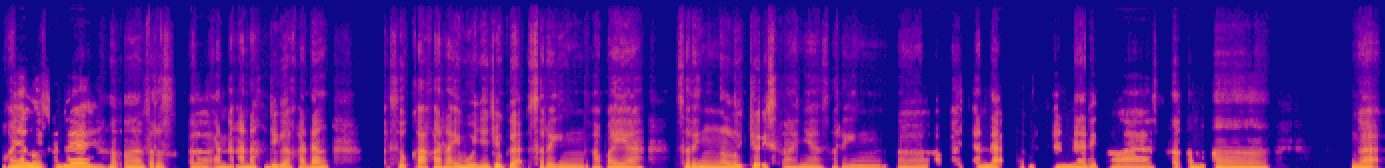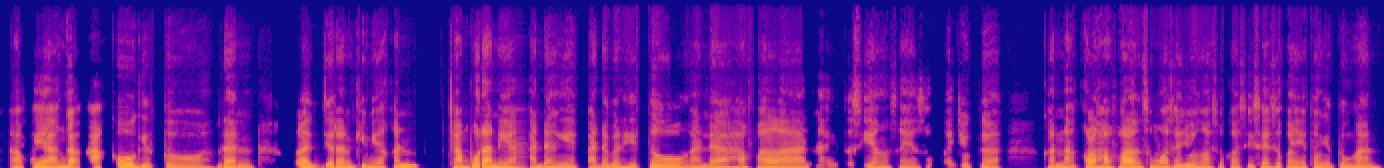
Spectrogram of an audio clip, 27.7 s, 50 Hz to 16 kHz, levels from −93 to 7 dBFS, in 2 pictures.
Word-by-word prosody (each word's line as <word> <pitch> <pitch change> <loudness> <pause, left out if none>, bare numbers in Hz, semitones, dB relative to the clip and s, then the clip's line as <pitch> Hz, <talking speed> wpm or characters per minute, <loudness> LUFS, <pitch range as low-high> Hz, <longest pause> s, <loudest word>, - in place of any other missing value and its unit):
makanya 255 +5 +5
lucu 250 0 +2
deh, 310 +2 +6 0.2
heeh. 240 +2 0
Terus, 235 0 -2 0.2
eee, 185 -1 -1
anak-anak 210 +3 0
juga 190 -2 +2
kadang 215 +6 +2 0.7
suka 220 0 0
karena 195 +2 +2
ibunya 185 +1 +3
juga 185 -3 +3 0.2
sering, 185 -2 -1 0.3
apa 175 +4 -3
ya, 170 0 +1 0.5
sering 190 -1 +2 0.2
ngelucu 195 +3 +2
istilahnya, 170 -1 -3 0.2
sering, 160 -1 -3 0.2
eee, 150 -1 -2
apa, 180 - -15 0.2
canda 165 -1 +2 0.2
bercanda 165 +1 -2
di - - +3
kelas. 160 0 -1 0.2
Heeh 245 -2 -1 0.2
heeh. 235 -1 +2 1.2
Enggak, 165 -1 +3 0.3
apa 180 +5 -4
ya, 205 - +5
enggak 200 -4 +4
kaku, 190 +7 +1 0.2
gitu. 175 -1 -4 0.5
Dan 160 0 +3 0.5
pelajaran 175 0 +2
kimia 195 +3 +1
kan 275 +1 +2 0.5
campuran 230 +6 +5
ya, 185 - +1 0.2
ada 175 -1 +1
nge 170 0 +1 0.2
ada 165 -1 0
berhitung, 200 +4 0
ada 165 -1 0 0.2
hafalan, 185 +2 +1
nah, - - -10
itu 150 - -19
sih 190 - -11
yang 170 -1 -2
saya 155 -1 -3
suka 155 - -16
juga. 165 +1 -3 0.6
Karena 170 +3 +1
kalau 180 -1 +4
hafalan 175 +1 +4
semua 200 +3 0
saya 210 0 0
juga 210 -2 +2
gak 155 - -8
suka 185 +2 -5
sih, 195 - -5
saya 185 -1 0
sukanya 180 -1 -1
itung-itungan, 170 -2 -1
180 Hz, 140 wpm, -19 LUFS, 165-205 Hz, 1.2 s, deh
